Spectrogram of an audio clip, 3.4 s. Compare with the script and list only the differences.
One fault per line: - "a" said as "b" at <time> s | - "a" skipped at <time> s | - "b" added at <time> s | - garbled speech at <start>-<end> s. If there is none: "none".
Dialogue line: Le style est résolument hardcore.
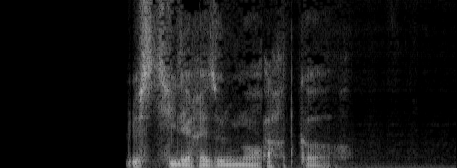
none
